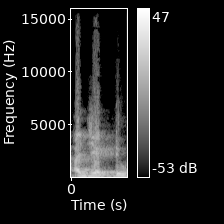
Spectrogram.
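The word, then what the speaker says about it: adjective: इसे नहीं पढ़ते हैं, एडजेक्टिव, यहाँ पर डी साइलेंट होता है, एडजेक्टिव पढ़ते हैं।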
